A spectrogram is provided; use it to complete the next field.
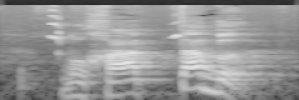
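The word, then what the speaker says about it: مخاطب: मुखातब, नॉट तिब, ठीक है। मुखातिब होता है खिताब करने वाला। मैं आपसे मुखातिब हूं, आप मेरे मुखातब हैं, ठीक है।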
